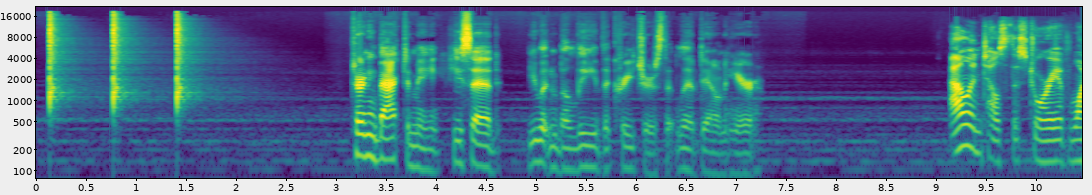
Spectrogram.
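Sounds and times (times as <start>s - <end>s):
loud hand claps: 0.0s - 2.0s
speech: 3.2s - 7.4s, 9.2s - 10.4s.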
